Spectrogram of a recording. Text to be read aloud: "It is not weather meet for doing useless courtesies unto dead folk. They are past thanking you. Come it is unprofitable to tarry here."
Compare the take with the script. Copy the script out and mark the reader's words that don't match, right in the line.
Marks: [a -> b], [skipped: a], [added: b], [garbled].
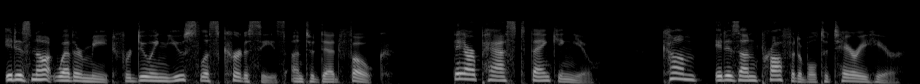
"It is not weather meet for doing useless courtesies unto dead folk. They are past thanking you. Come it is unprofitable to tarry here."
